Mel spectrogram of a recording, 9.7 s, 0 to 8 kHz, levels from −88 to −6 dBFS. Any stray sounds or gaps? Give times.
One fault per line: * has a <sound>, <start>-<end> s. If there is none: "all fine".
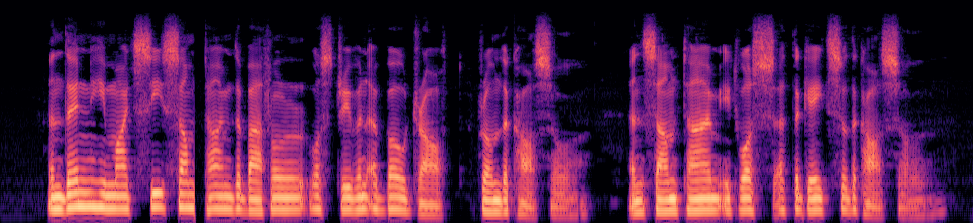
* has a dropout, 1.9-2.0 s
